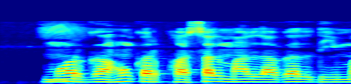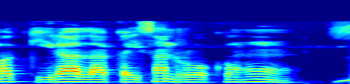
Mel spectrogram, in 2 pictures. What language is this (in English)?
Chhattisgarhi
